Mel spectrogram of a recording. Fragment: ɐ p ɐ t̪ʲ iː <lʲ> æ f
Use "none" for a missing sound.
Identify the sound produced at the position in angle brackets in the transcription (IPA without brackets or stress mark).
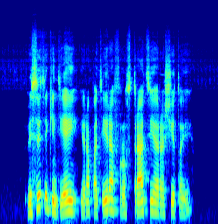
ɾʲ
